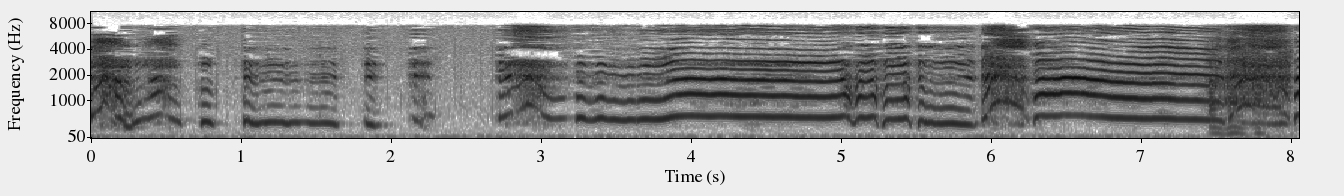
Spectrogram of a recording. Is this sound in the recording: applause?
no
